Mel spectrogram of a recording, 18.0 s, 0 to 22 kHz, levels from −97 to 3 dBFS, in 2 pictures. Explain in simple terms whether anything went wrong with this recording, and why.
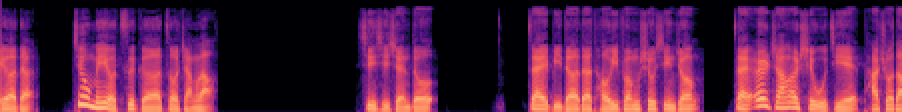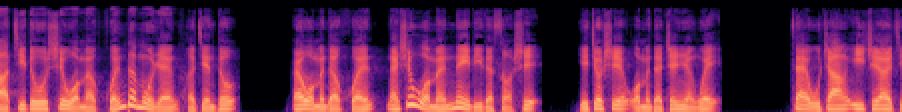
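From 2.88 to 10.85 s there is crude rate conversion: the sample rate was raised by a ratio of 1.5, likely from 32 kHz to 48 kHz, by repeating samples without filtering. This adds a gritty, unnatural fizz that follows the louder, brighter parts of the speech.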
